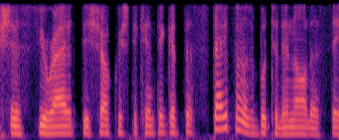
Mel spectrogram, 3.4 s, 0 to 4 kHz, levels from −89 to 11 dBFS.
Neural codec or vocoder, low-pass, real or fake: codec, 16 kHz in and 24 kHz out, 0.4 kbps, LongCat-Audio-Codec, two codebook decoder; 3.6 kHz; fake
